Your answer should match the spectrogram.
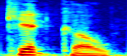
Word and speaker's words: Kitco: Kitco. – Spell that for us. – K-I-T-C-O.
